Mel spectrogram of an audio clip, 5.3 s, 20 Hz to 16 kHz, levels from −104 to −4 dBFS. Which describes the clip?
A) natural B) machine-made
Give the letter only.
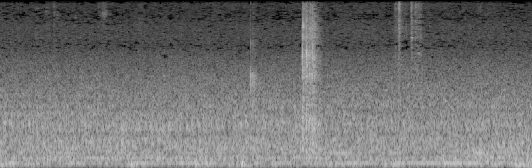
A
